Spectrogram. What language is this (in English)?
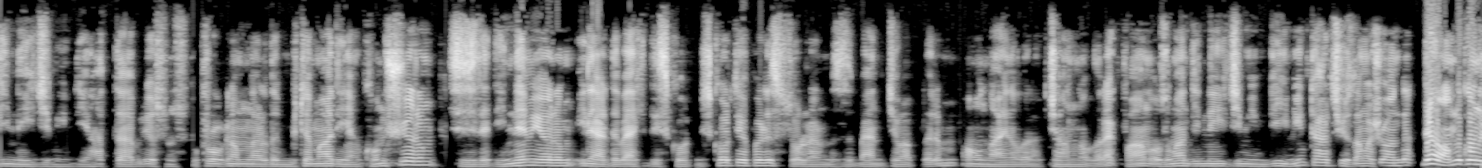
Turkish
